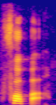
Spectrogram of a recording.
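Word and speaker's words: faux pas: a s is pronounced papa okay the X and s and all are silent now this word you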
